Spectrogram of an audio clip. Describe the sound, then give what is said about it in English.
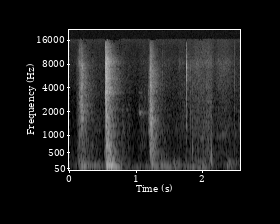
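A door being shut, with a couple of short, solid thuds and some rattling handling noise as it closes; no one speaks. “Shut the door then.”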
